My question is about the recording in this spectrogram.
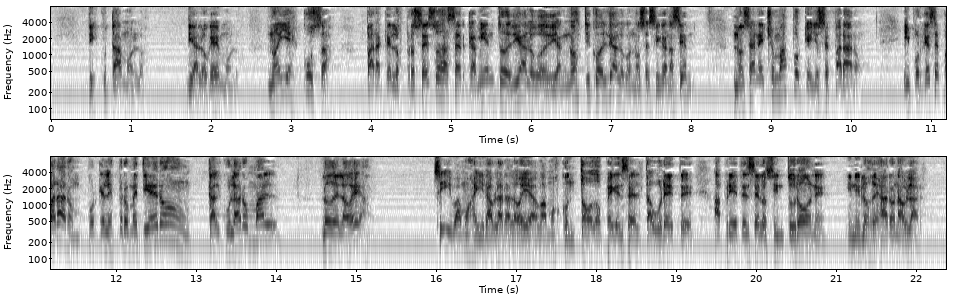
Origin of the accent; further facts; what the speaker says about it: Venezuela; no nos podemos permitir como venezolanos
